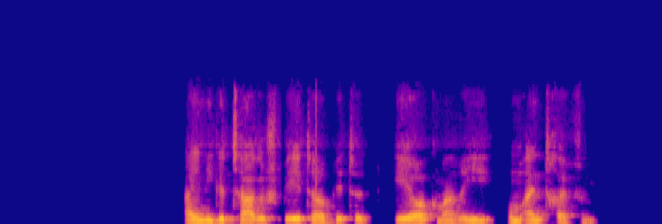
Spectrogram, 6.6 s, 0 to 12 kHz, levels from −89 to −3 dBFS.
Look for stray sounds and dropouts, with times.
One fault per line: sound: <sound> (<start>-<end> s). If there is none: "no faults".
no faults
